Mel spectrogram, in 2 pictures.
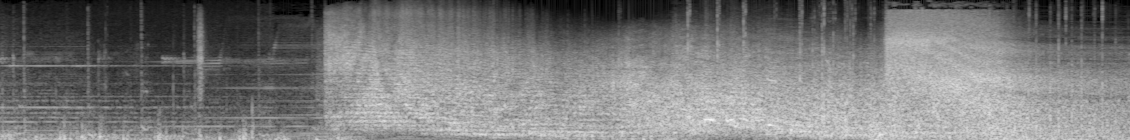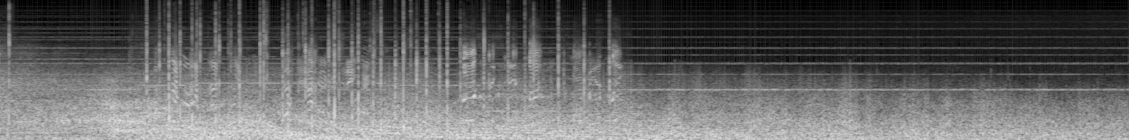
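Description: Rocket motor igniting about four seconds in with a sudden loud rushing noise that builds to its loudest a little before the middle, then slowly fades as the rocket climbs away. People whoop and cheer near the end.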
